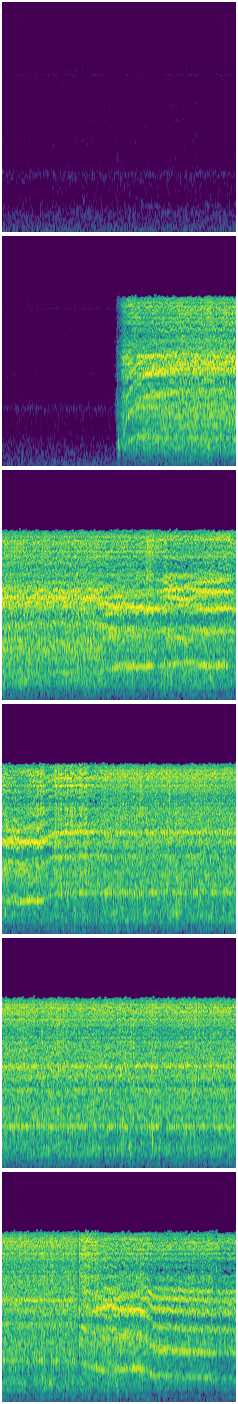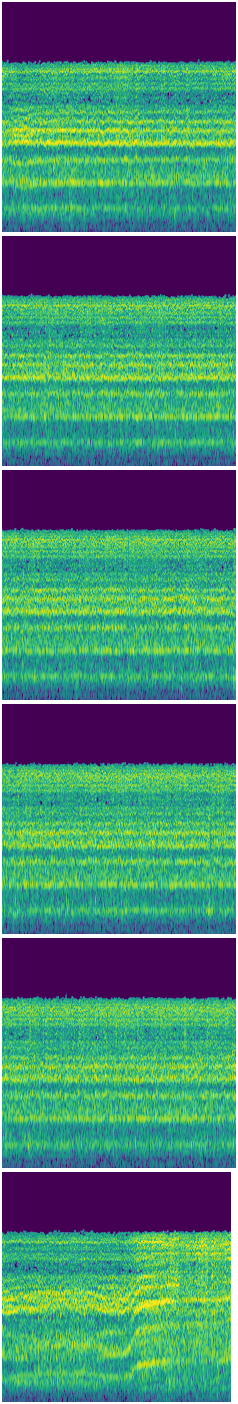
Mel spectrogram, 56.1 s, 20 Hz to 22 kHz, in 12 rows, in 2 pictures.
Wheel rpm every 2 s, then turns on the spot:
0, 0, 0, 30, 160, 160, 160, 170, 200, 200, 200, 200, 190, 130, 110, 120, 110, 120, 120, 120, 120, 120, 110, 120, 110, 110, 110, 170.
none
